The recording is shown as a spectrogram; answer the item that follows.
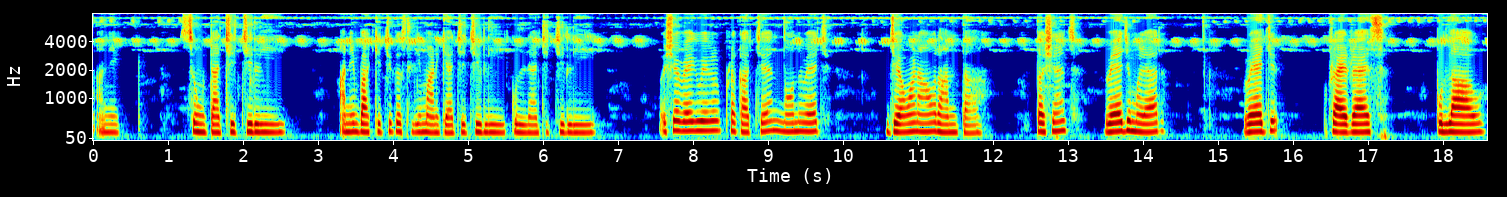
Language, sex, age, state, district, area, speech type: Goan Konkani, female, 30-45, Goa, Canacona, rural, spontaneous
